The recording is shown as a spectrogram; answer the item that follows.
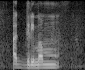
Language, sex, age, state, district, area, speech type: Sanskrit, male, 18-30, Karnataka, Chikkamagaluru, rural, read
